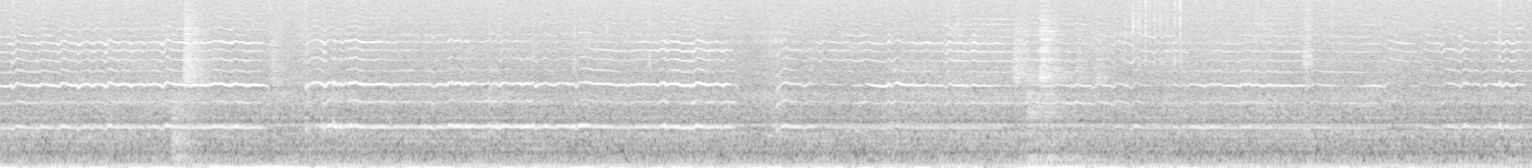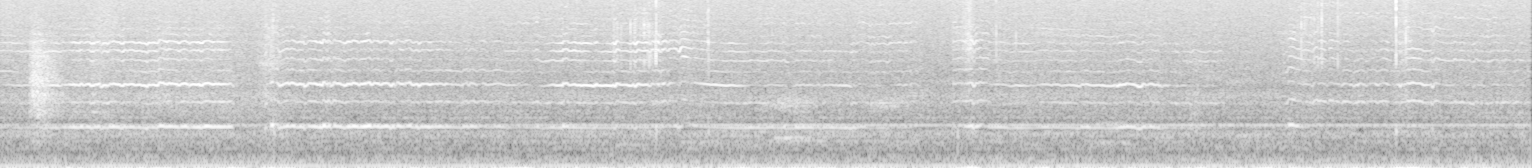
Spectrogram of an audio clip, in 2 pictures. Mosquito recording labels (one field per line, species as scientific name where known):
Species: Culex pipiens complex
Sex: male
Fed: unfed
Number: one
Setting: cup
